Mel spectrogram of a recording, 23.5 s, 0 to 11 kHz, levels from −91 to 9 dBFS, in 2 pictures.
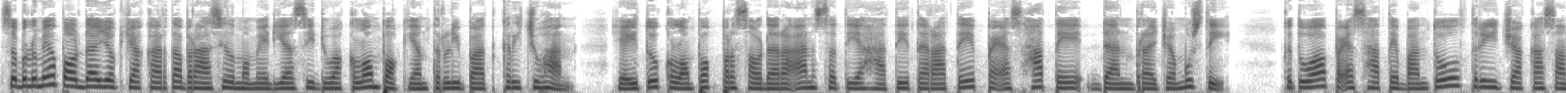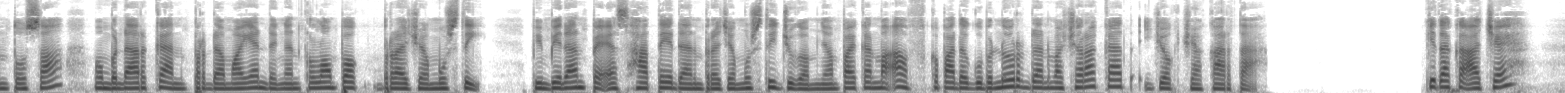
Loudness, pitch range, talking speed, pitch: -22 LUFS, 180-210 Hz, 120 wpm, 190 Hz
